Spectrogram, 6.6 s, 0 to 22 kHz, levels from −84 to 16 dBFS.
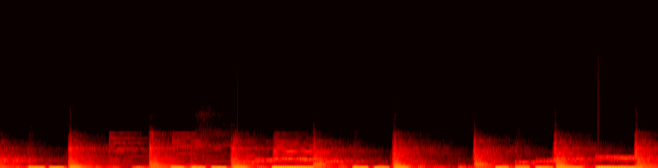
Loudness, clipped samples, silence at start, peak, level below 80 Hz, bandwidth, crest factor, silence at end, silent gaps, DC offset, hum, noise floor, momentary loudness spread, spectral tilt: -30 LUFS; under 0.1%; 0 s; -12 dBFS; -32 dBFS; 4.8 kHz; 16 dB; 0 s; none; under 0.1%; none; -48 dBFS; 15 LU; -10 dB/octave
